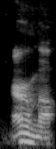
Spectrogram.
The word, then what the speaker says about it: Irma: Irma. Which one's Irma? – So she rhymes with sperma.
